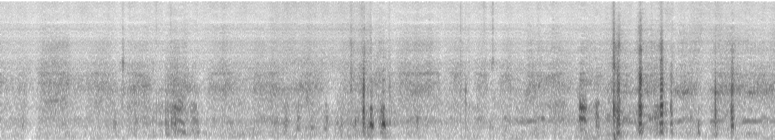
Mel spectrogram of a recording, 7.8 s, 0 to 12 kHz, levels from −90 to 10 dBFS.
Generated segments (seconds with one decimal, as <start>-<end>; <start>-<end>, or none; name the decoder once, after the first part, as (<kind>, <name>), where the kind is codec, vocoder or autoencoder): 0.0-7.8 (autoencoder, DAC-VAE)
